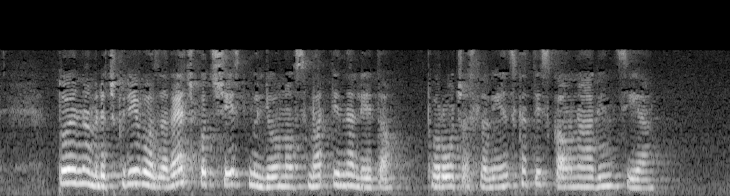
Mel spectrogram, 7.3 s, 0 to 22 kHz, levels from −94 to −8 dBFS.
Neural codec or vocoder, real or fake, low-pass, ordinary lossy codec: vocoder, 44.1 kHz, 128 mel bands, Pupu-Vocoder; fake; 19.8 kHz; AAC, 24 kbps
